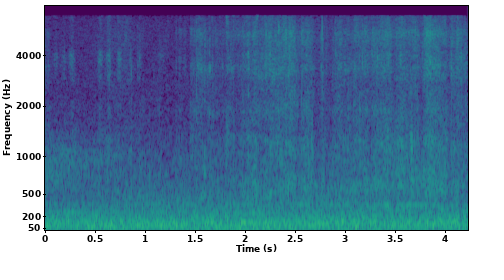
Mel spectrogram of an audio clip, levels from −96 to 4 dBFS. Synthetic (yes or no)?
no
